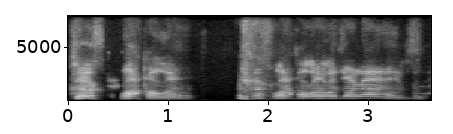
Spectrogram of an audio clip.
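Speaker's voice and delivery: quoting the movie's villain, mock booming; movie villain quote. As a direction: deliver it like the film's menacing warlord. Quoting Road Warrior line.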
